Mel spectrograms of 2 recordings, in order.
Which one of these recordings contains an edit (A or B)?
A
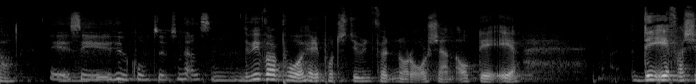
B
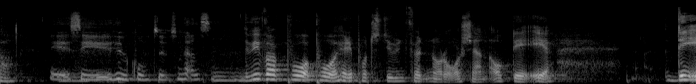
A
